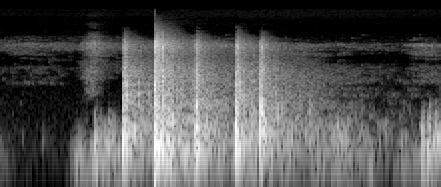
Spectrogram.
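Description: Aerial fireworks shells bursting overhead. A rumble builds about a second in, then comes a quick run of five sharp bangs, the loudest about a second and a half in, with an echoing rumble that dies away.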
